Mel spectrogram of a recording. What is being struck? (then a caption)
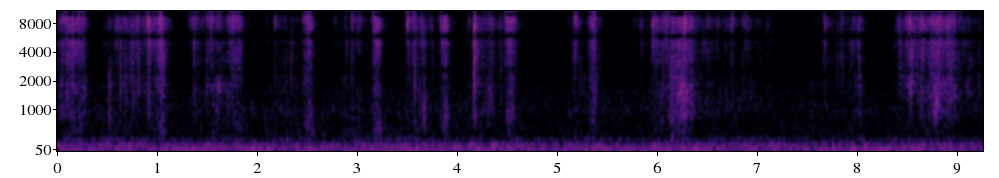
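Slime with foam beads. Pale-yellow crunchy foam-bead slime, a soft, solid mass, is squeezed in one hand, spread flat, then folded and pressed by fingertips, leaving holes. A continuous stream of close crunching and crackling bursts rides over a steady low rumble, with brief bright crackles throughout.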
